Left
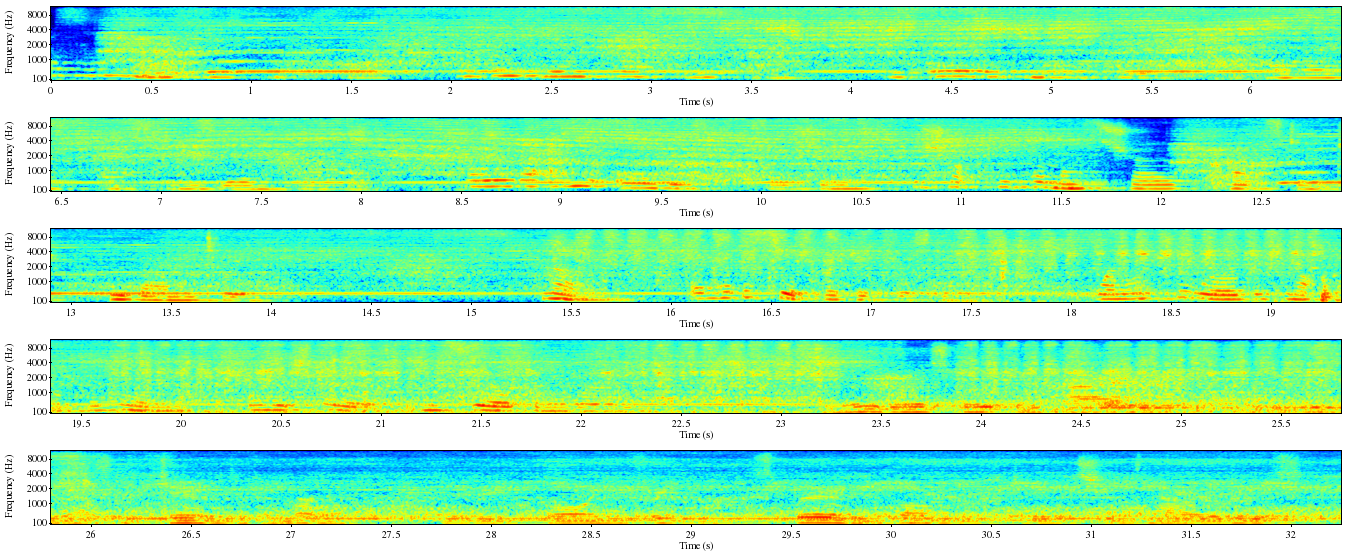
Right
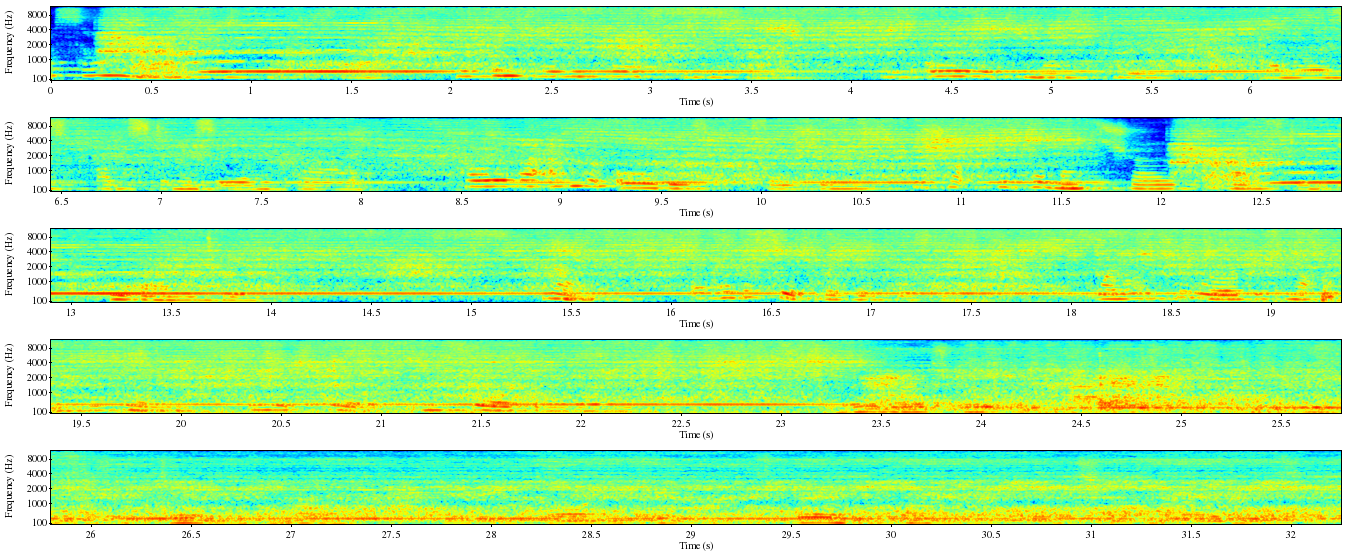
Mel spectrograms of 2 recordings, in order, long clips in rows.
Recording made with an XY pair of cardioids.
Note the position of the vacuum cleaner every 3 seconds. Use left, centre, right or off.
right, centre, left, right, right, right, right, right, right, right, right.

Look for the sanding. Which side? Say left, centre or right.
left.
